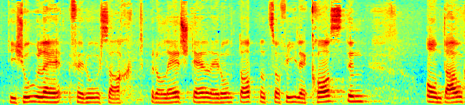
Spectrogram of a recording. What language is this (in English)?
Swiss German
